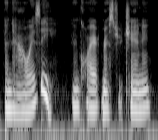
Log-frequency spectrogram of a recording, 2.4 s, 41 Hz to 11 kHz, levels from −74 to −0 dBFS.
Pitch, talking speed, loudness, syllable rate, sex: 155 Hz, 175 wpm, -18 LUFS, 4.9 syllables/s, female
